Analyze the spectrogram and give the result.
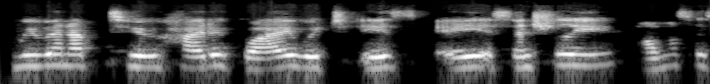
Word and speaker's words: Haida Gwaii: And then you were also, we almost met up in person because you were in Haida Gwaii. That's how you say it, right? – Yeah, Haida Gwaii.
